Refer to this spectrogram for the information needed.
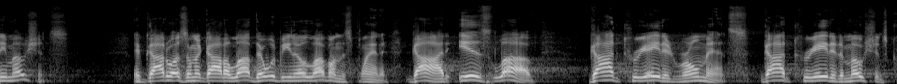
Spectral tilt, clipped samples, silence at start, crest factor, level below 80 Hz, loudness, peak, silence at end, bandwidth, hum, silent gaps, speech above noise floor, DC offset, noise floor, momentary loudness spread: -5.5 dB/octave; under 0.1%; 0 s; 14 dB; -62 dBFS; -19 LUFS; -4 dBFS; 0.1 s; 16.5 kHz; none; none; 40 dB; under 0.1%; -58 dBFS; 9 LU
